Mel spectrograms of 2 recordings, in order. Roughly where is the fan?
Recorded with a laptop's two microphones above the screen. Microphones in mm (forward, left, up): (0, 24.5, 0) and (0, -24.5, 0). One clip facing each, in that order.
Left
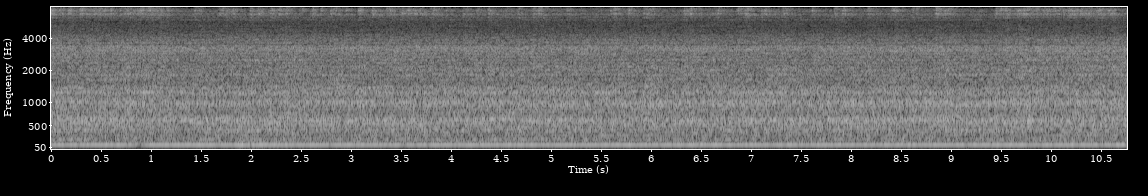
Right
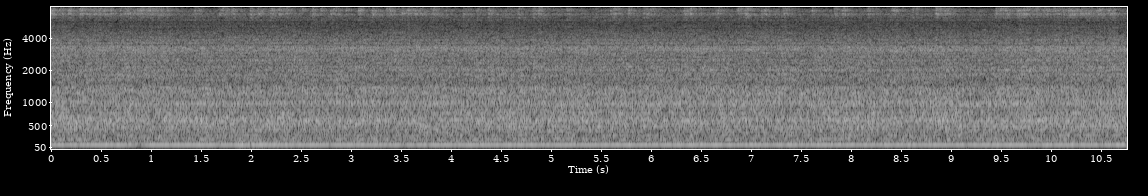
Left.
